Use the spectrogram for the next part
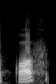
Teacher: jangan huruf Kaf tapi di huruf q ditebalkan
